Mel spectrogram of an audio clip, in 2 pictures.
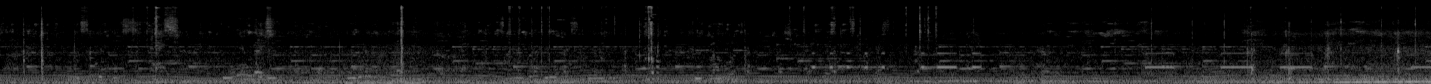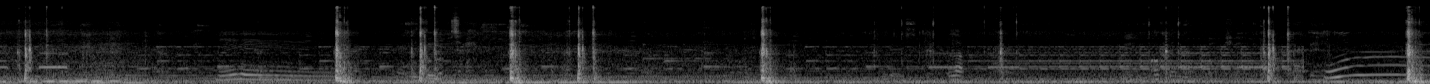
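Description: Background music throughout; in the second half, four sharp clicks from the van's door handle and latch being worked.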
